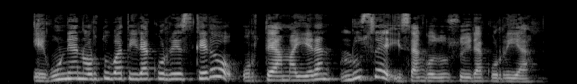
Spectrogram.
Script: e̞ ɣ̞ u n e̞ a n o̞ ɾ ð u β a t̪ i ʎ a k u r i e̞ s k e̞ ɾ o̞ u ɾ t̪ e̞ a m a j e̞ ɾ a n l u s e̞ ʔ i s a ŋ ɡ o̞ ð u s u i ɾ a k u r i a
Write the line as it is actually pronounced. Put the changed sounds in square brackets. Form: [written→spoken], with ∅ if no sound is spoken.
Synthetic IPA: e̞ ɣ̞ u n e̞ a n o̞ ɾ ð u β a t̪ i [ʎ→ɾ] a k u r i e̞ s k e̞ ɾ o̞ u ɾ t̪ e̞ a m a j e̞ ɾ a n l u s e̞ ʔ i s a ŋ ɡ o̞ ð u s u i ɾ a k u r i a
